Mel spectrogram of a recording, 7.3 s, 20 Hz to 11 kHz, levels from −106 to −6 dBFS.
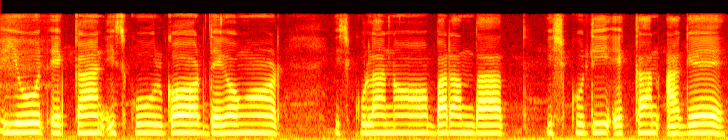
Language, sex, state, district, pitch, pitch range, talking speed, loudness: Chakma, female, Tripura, Unakoti, 200 Hz, 195-205 Hz, 100 wpm, -15 LUFS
